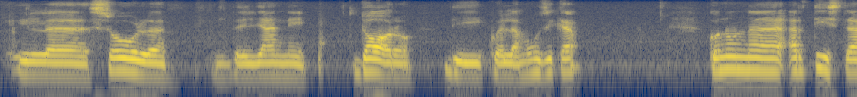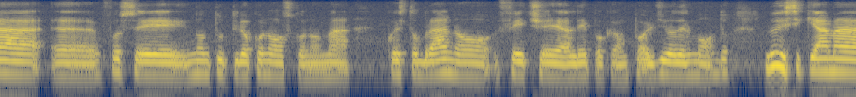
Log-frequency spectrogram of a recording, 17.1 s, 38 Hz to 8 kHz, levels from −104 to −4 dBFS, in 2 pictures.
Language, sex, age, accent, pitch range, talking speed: Italian, male, 50-69, native, 125-155 Hz, 110 wpm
